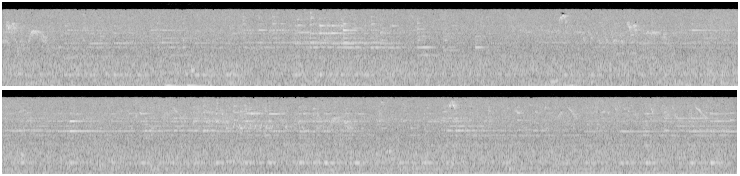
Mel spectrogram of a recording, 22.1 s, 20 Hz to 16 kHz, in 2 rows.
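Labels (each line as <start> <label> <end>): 0.0 Birds chirping melodically outdoors. 22.1
2.5 A bell rings melodically in the distance outdoors. 22.1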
